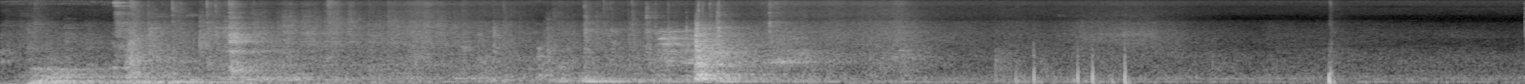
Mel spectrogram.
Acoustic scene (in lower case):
elevator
